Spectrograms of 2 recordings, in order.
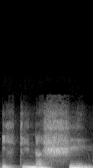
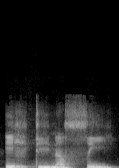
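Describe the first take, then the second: First: The s is not a plain s sound. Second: The s is a plain, clear s sound. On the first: The speaker calls it wrong. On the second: The speaker calls it right. "S biasa"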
